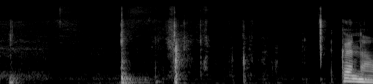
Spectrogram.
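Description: Cards tap and rustle on a table.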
